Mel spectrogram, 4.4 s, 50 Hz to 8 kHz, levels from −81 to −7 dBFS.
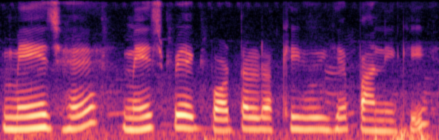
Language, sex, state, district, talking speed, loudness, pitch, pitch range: Hindi, female, Uttar Pradesh, Lucknow, 150 wpm, -15 LUFS, 210 Hz, 205-225 Hz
